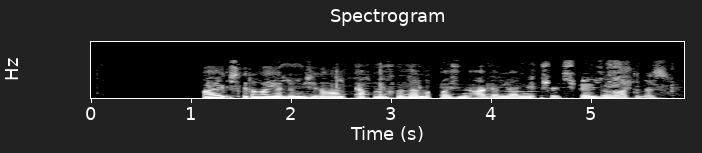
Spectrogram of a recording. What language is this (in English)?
Uyghur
